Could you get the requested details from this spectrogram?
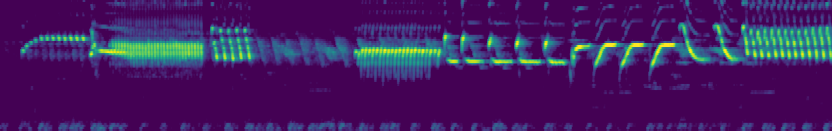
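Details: Local canary song used to coach young canaries: a rising whistle, dense buzzy rolls, then a series of quick upward-sweeping notes repeated several times a second and a final high buzzy trill, low thumping behind.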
